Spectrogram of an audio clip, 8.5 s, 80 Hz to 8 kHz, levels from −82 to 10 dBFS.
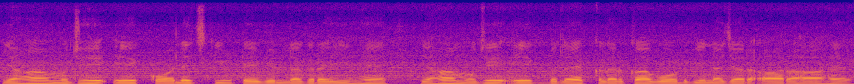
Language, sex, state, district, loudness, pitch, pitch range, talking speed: Hindi, male, Madhya Pradesh, Katni, -15 LUFS, 125 Hz, 120-130 Hz, 145 wpm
